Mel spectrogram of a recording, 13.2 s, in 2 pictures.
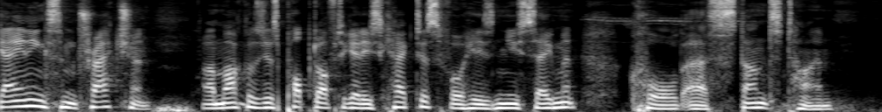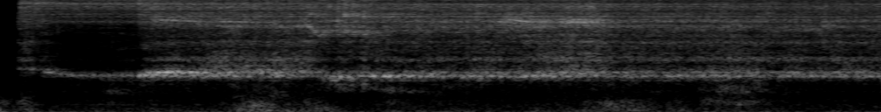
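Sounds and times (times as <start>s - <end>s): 
speech: 0.0s - 6.9s
hairspray aerosol hiss: 7.7s - 13.2s.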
